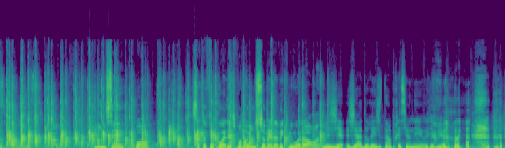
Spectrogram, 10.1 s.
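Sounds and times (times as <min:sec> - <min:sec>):
audience clapping: 0:00.0 - 0:06.7
speech: 0:01.9 - 0:03.1, 0:03.9 - 0:10.0
laughter: 0:08.6 - 0:10.1.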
